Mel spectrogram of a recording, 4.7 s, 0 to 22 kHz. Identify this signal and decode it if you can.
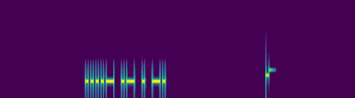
Morse code, heard as a keyed tone, about 34 wpm, 700 Hz. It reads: 4AEN
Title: All Cut Numbers - 4-Digit 35wpm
